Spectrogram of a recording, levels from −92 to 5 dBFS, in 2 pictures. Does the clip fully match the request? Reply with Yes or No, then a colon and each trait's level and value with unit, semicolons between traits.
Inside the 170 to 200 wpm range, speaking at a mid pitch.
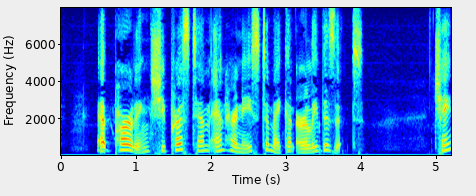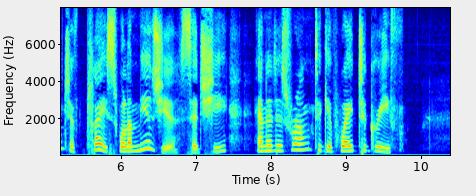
No: average, 180 wpm; very high, 260 Hz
